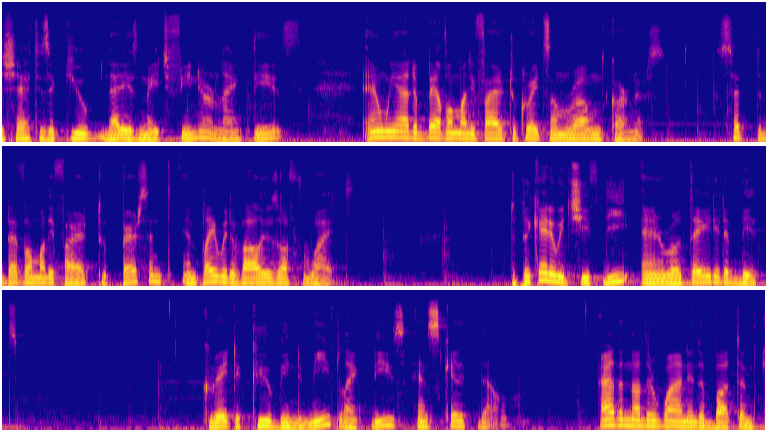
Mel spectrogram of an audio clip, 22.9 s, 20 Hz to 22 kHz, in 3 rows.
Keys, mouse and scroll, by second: 0.0 shift+s, 0.5 ctrl+Tab, 0.9 ctrl+Tab, 1.4 shift+s, 1.5 Tab, 1.6 shift+a, 2.0 s, 2.8 s, 4.1 r, 5.9 Tab, 6.7 click, 8.2-9.4 drag, 9.5 drag, 10.4 s, 11.1 click, 12.1 middle drag, 12.4 click, 13.0 middle drag, 13.9 middle click, 14.1 click, 14.5 shift+d, 16.1-17.8 typing, 16.2 ctrl+z, 16.6 Tab, 19.2 s, 19.8 s, 20.9 r, 21.8 click, 22.6 s.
